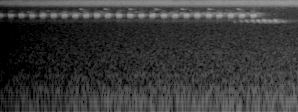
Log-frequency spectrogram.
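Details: Autumn insects calling beside ripe rice fields: a high chirping pulsed steadily about three times a second, over a continuous shrill high-pitched drone, with a faint low rumble beneath.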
